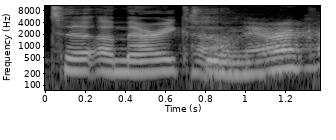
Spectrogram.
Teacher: there's a w linking sound there for me a linking a linking a glide there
